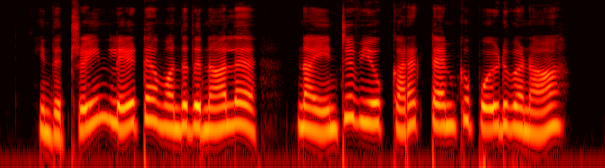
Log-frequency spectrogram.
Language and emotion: Tamil, fearful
